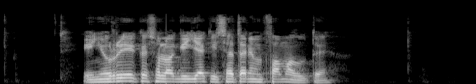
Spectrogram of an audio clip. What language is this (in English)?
Basque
